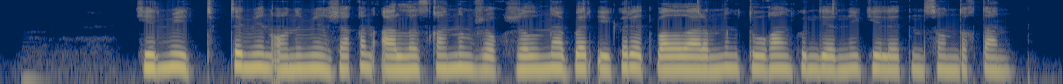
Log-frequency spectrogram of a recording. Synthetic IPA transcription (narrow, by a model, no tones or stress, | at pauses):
kʲʰe̞lme̞jt̪ʰɪ̥p̚t̪ɪme̞nwʔo̞̰nəme̞nʒɑqənɑɾlˠɑsqɑnəɴʒo̞qʒ̥əlˠənɑbɪɾe̞kʲɪɾe̞t̪bɑlˠɑlˠɑɾəmnəɴt̪ʰuʁɑŋkʲʰʏnd̪e̞ɾɪne̞kʲʰe̞le̞t̪ɪnso̞nd̪əqt̪ɑn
